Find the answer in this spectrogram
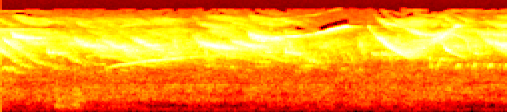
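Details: European bee-eaters in Extremadura, Spain, spring arrivals from African wintering grounds: a busy chorus of rolling, liquid high trills and chirps overlapping continuously, several birds calling at once with rising and falling notes.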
